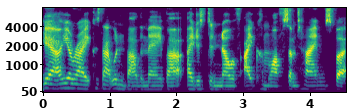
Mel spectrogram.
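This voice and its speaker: A woman with a strong Rhode Island accent speaks at a moderate pace, her very deep, low pitch paired with a bright, sharp tone, flat monotone intonation and big swings in loudness. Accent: thick Rhode Island. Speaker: podcast co-host. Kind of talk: casual chat.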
